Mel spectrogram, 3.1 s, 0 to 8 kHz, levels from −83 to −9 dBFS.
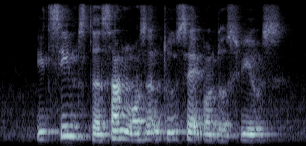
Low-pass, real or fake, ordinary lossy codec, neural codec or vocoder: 7.2 kHz; fake; none; codec, 16 kHz, 8 kbps, FunCodec, trained on Chinese and English, 25 frames a second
